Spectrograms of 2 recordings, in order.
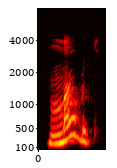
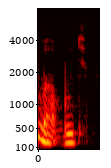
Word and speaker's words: мабуть: також комбайнер і комбайнер мабуть і мабуть в українській мові існують Слова які мають два наголоси подвійний наголос це означає що слово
